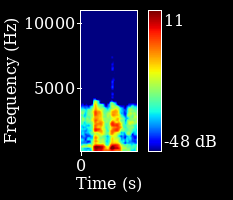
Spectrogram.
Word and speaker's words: Fizzics: One of my favorite things coming out just in our stores about 2 weeks ago, it's called Physics. It's spelled F-I-Z-Z-I-C-S.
